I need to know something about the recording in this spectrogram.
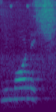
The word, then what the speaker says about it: mnemonics: M is silent. Mnemonics. Mnemonics code.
